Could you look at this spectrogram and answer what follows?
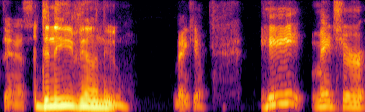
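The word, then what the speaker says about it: Denis Villeneuve: his name say it correctly I know it's Dennis denu thank you he made sure of a Dy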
